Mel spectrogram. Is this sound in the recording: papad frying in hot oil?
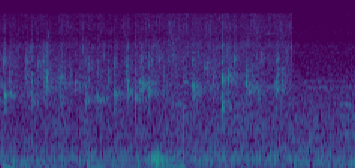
yes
